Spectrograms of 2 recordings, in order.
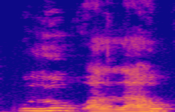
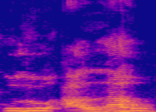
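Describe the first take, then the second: First: A 'w' sound links into 'Allahu'. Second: No 'w' sound links into 'Allahu'. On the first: The speaker calls it right. "কুল হু ওয়াল্লাহু উচ্চারণ করতে হবে" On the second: The speaker calls it wrong. "যদি কুল হু আল্লাহু উচ্চারণ করেন সেক্ষেত্রে কিন্তু হবে না"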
